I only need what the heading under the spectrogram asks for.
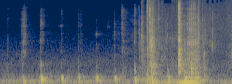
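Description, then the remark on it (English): A house door opens with a brief rattling, creaky clatter as someone arrives, following a run of soft, rhythmic low thumps like approaching footsteps. No one speaks. “Do you hear that? Someone's at the door.”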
